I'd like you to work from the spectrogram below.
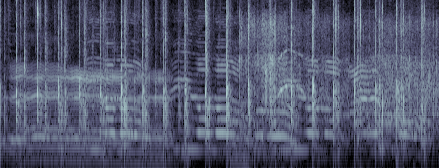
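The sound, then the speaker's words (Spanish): Steady applause with sharp, rapid claps running throughout, mixed with loud, pitched crowd voices cheering and calling out over it, as Bomba Contreras arrives on the programme with his wife. “Un aplauso.”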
